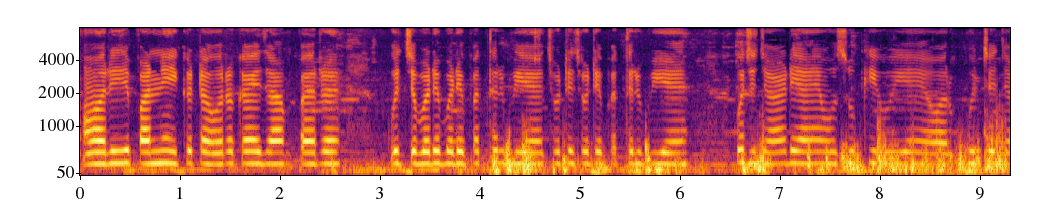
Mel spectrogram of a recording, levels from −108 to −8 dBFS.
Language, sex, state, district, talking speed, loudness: Hindi, female, Rajasthan, Bikaner, 185 wpm, -16 LUFS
